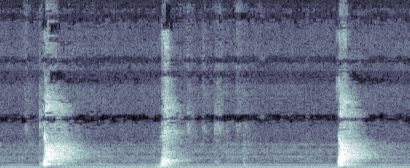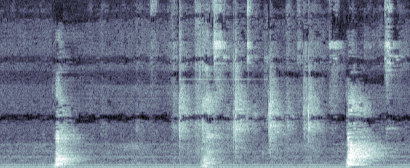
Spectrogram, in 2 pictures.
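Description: A German Shorthaired Pointer gives loud, single barks spaced a couple of seconds apart.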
